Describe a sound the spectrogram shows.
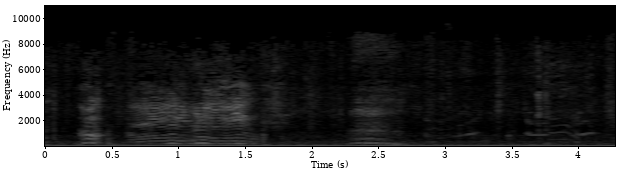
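A puppy chews wet food.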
